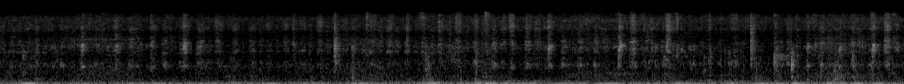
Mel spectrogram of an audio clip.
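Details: Panicked dogs breathing in quick, rough, breathy bursts, a steady run of hoarse panting puffs with scattered sharper noisy clicks and scuffs throughout.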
